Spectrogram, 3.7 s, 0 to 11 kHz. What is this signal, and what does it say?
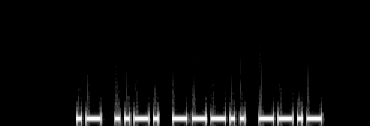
Morse code, heard as a keyed tone, about 25 wpm, 700 Hz. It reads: AF8Q
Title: USA Call Signs - 4 Characters - 3x Character Spacing - 25wpm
